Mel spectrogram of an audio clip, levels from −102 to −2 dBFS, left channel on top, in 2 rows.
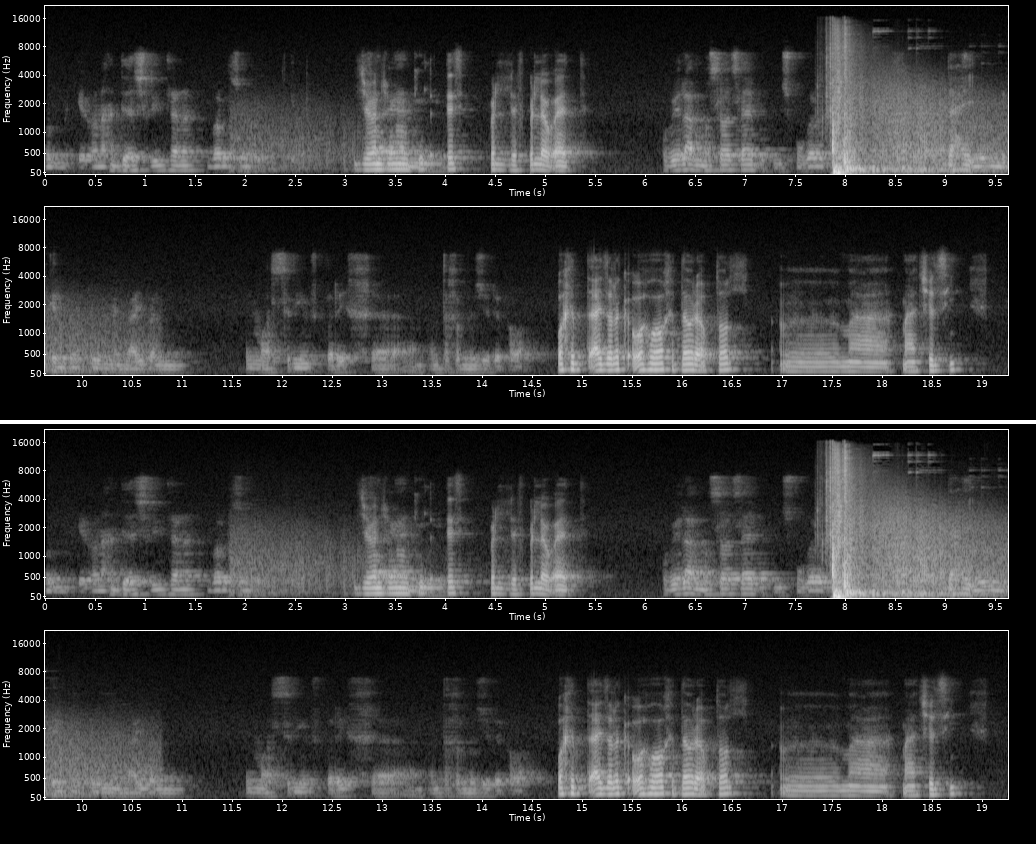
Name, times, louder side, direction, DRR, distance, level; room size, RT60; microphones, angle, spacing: voice 1, 0.0-2.2 3.2-4.1 6.2-11.0 11.6-14.4, left 1 dB, 65° left, 5 dB, 1.7 m, -42 dB
sound 1, 1.8-3.6 7.7-10.8, right 2 dB, 20° right, 0.5 m, -31 dB
voice 2, 3.1-4.2 4.5-5.3 9.0-9.3 14.8-16.6 17.0-18.7, left 2 dB, 20° left, 14 dB, 0.7 m, -31 dB
11.0 x 8.6 x 8.9 m, 0.69 s
head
